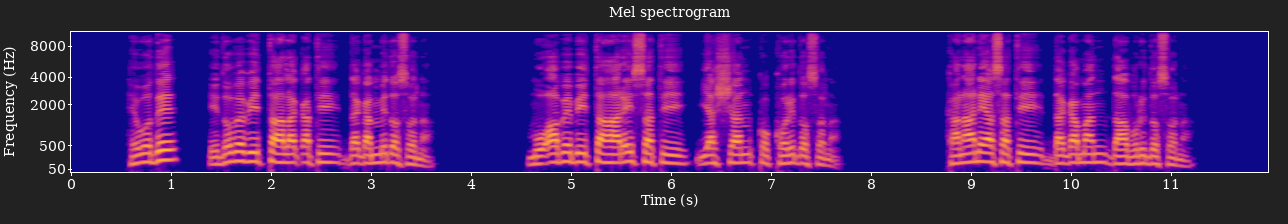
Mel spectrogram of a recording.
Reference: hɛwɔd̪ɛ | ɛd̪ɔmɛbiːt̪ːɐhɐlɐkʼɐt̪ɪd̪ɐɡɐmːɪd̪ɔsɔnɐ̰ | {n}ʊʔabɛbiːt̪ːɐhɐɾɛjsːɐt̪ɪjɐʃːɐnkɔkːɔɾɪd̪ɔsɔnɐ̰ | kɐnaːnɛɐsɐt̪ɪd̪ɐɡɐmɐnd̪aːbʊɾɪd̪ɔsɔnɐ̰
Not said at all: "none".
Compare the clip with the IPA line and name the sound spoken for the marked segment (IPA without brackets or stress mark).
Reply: m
